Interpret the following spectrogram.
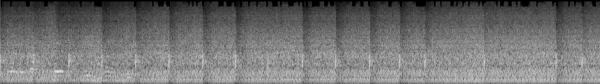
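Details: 1990 Honda CRX DX steady fast idle around 1750 rpm with light irregular ticking on top; suspected vacuum leak, hiss heard near the brake booster, causing the high idle and poor gas mileage.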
